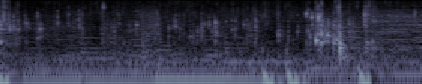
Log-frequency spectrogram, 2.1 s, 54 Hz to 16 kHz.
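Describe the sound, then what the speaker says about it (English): Two protein shakes are poured into a bowl. The liquid splashes and trickles under kitchen clatter and ends in a short burst of dripping. "I'm gonna pour in our 2 shakes into the bowl."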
